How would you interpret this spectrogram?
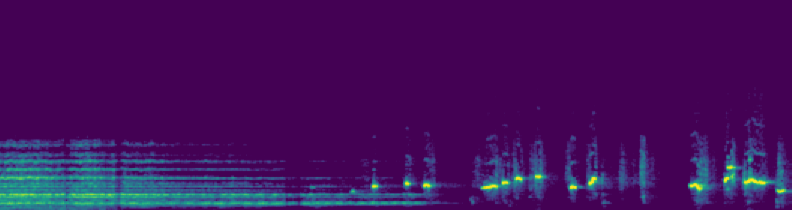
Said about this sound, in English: Chester, if you insist on whistling, would you mind doing it outside? Yes, sir, Mr. Dillon. I just thought it might kind of cheer you up, son.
